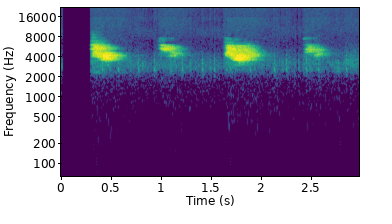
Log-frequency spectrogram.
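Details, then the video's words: Purple sunbird: four short, high chirped notes about half a second apart, alternating louder and softer, with a faint background hiss. "Song of Purple Sunbird"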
